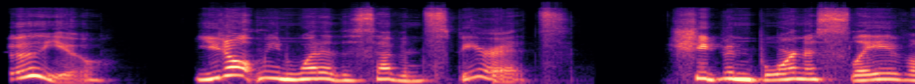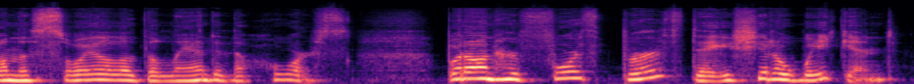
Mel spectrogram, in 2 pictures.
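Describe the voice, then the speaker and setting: An earnest female keeper of fantasy legends read by a woman, a little high in pitch. She explains lore in an expository way, as in an amateur script read. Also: moderate pace, lightly acted. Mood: explaining, earnest.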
